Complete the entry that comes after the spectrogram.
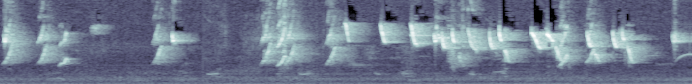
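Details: Saffron finch male singing with female calling, played to stimulate a pet bird: a few sparse high chirps, then a fast, busy stream of sharp tweeted notes, faint low background hum throughout.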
